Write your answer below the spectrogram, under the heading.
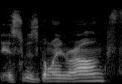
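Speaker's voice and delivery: whiny, nagging, complaining gripe tone. Speaker acting out their inner critic: whiny inner-critic voice. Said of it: "it'd be whining, bitching, complaining".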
